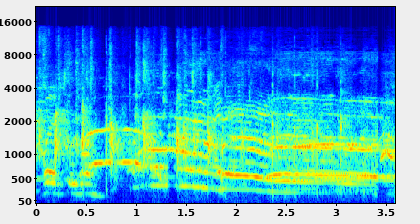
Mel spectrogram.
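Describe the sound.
An audience applauds a quiz panelist on the broadcasters' side with steady, dense clapping for several seconds, mixed with sustained cheering and whooping voices riding over the claps at a loud, even level.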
